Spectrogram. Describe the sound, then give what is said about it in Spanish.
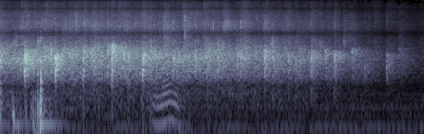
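A church audience breaks into sustained applause for the Lord during a sermon, a dense wash of many hands clapping that gradually tapers off, with a few voices calling out briefly near the start. “Un aplauso al Señor.”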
